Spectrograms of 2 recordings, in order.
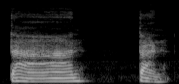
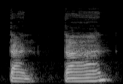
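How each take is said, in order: First: The first beat is long and stressed. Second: The second beat is long and stressed. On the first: "el otro parece arrastrarse. Y esto es el troqueo" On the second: "Uno va veloz, el jambo"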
